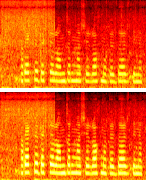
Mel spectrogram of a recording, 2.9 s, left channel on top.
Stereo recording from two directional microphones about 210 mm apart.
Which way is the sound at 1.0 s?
20° right (ahead or behind).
